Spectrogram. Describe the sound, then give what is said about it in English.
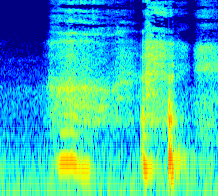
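A person takes a deep breath, drawing in a long, soft, airy inhale, followed by a few short breathy sounds. “As I take a deep breath”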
